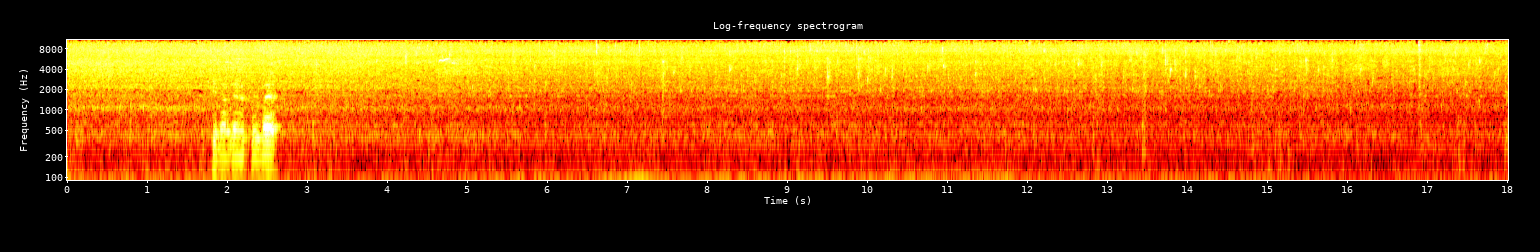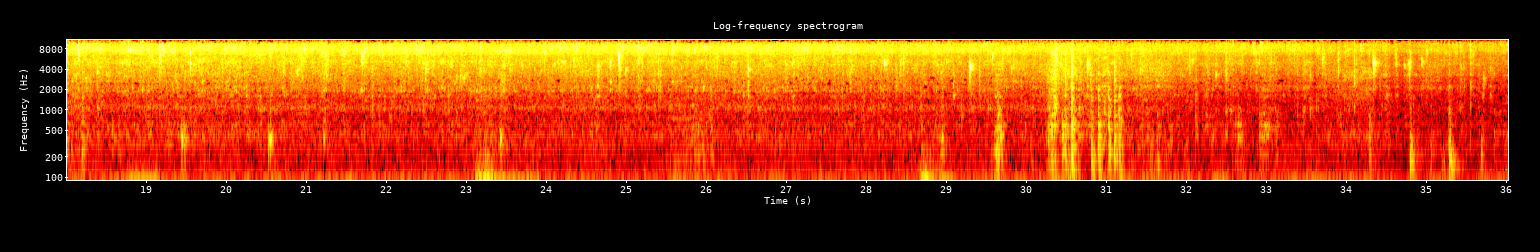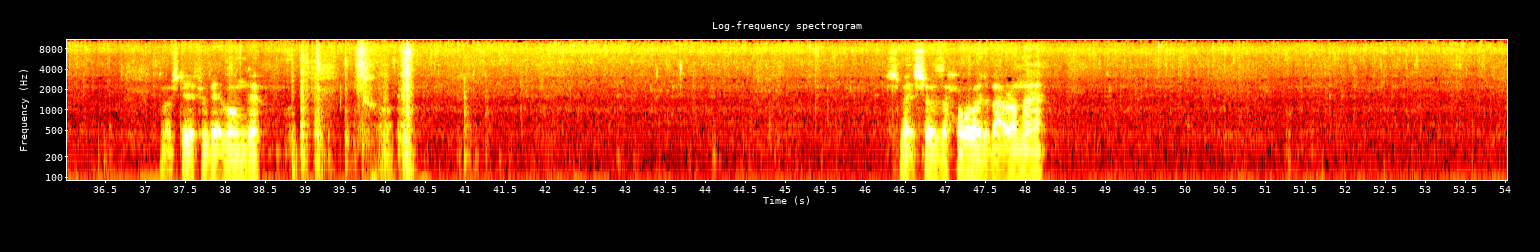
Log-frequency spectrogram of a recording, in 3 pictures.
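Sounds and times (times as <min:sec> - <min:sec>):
batter deep-frying in oil: 0:00.0 - 0:54.0.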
